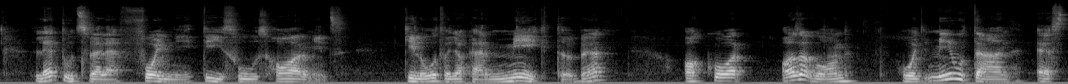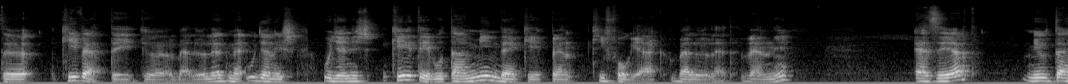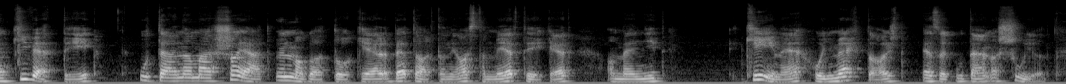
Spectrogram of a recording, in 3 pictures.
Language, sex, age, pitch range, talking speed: Hungarian, male, 20-39, 115-150 Hz, 90 wpm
